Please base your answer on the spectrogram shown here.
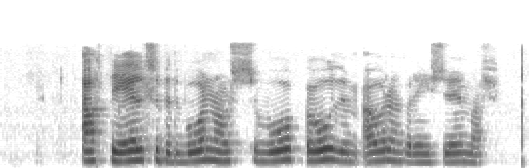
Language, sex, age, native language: Icelandic, female, 11, Icelandic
